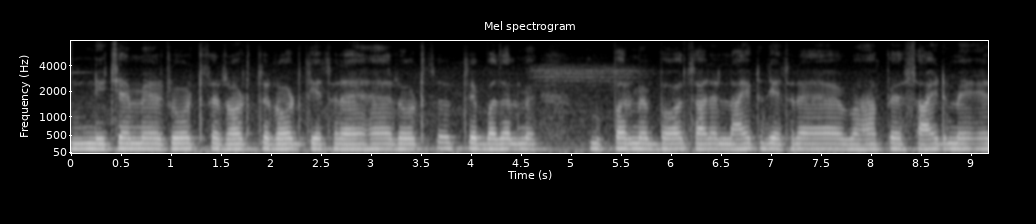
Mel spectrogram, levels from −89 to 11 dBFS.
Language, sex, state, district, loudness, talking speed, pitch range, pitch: Hindi, male, Haryana, Jhajjar, -17 LUFS, 195 wpm, 135-140 Hz, 140 Hz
